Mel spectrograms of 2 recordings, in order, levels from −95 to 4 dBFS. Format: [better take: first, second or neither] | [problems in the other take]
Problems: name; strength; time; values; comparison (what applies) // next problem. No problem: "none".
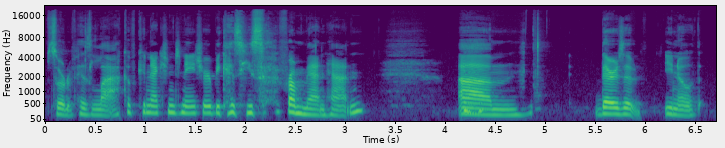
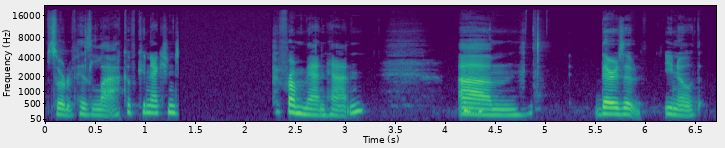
first | audio cutting out; at 1.5 s for 1 s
